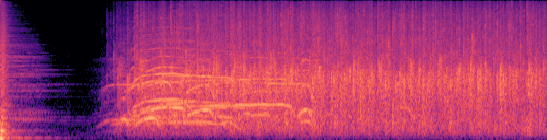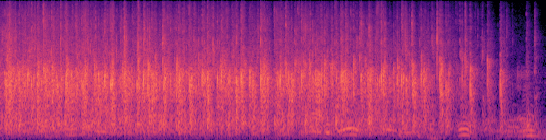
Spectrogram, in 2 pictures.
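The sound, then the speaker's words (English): After a moment of silence, a crowd bursts into loud, sustained applause with a few high whoops and cheers at the start, the dense clapping holding steady for about twelve seconds. “Well, okay, if you like the way you sound, then clap, man.”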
